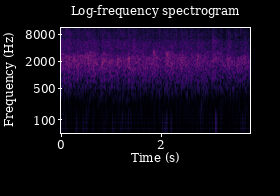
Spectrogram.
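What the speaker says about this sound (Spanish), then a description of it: "Quiero que le den un aplauso a esos que se levantaron valientes" Audience at a church family-prayer gathering applauding, a dense, steady clapping wash sustained for the whole span with no talk over it.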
